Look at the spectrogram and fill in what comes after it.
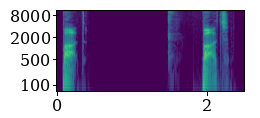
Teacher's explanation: mandarin speaker's bud on the top and butt on the bottom the vowel length is exactly the same but what's different here is primarily the length of the burst so the duh has a very short burst and the the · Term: voicing contrast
